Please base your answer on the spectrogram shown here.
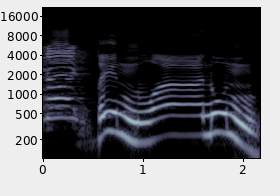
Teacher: مطلقاً اظہار کر کے پڑھیں گے، غنہ نہیں کریں گے · Term: اظہار مطلق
